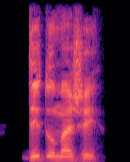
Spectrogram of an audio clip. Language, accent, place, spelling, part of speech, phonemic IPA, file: French, France, Lyon, dédommager, verb, /de.dɔ.ma.ʒe/, LL-Q150 (fra)-dédommager.wav
- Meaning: 1. to compensate 2. to make up for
